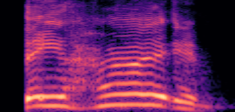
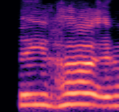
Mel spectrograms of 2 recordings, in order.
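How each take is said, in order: First: Slow, heavy shout on hurt; emphatic slow shout. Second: Said in the usual way. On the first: Real, not acted. Ranting about Esau's envy.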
